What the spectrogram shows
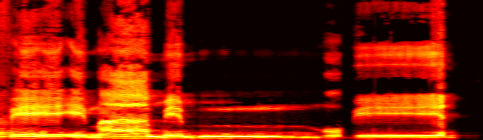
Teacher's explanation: Imamim itu di bawah mim ada 2 kasroh, namanya kasroh yang disebutnya tanwin. Bertemu dengan huruf mim, hukumnya dibaca idgham bihunna. Idgham bihunna artinya masuk dengan mendengung.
